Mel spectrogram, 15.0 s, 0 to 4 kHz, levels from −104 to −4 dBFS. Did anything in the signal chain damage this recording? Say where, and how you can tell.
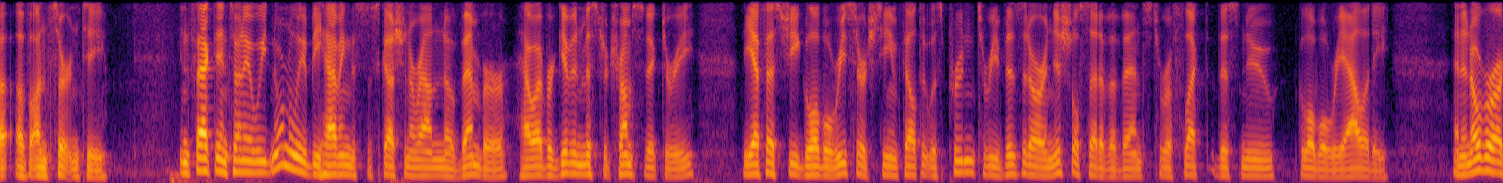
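Yes. The microphone volume was stepped down at 2.28 s and again at 14.94 s: the speech and background drop together, by about 3 dB and then about 2 dB. This is likely the call processing lowering the input gain, heard through a call path with nothing above 4 kHz.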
